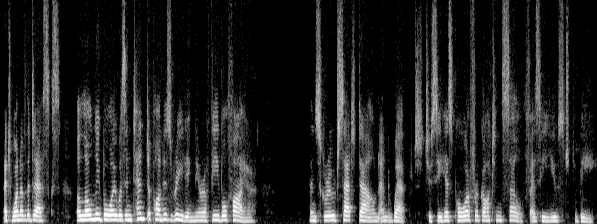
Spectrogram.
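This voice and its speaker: A woman narrating a literary radio play in a measured, dramatic and deliberate way. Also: mid-range voice, fairly even intonation, mellow, lightly acted.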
